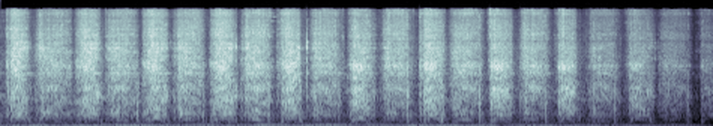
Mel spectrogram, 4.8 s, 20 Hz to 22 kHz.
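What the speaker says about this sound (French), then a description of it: "Petite scie qui va bien." A small Boréal 21 folding hand saw rasps steadily through wood in about twenty quick, even back-and-forth strokes, close and clear, outdoors in the Cévennes.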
